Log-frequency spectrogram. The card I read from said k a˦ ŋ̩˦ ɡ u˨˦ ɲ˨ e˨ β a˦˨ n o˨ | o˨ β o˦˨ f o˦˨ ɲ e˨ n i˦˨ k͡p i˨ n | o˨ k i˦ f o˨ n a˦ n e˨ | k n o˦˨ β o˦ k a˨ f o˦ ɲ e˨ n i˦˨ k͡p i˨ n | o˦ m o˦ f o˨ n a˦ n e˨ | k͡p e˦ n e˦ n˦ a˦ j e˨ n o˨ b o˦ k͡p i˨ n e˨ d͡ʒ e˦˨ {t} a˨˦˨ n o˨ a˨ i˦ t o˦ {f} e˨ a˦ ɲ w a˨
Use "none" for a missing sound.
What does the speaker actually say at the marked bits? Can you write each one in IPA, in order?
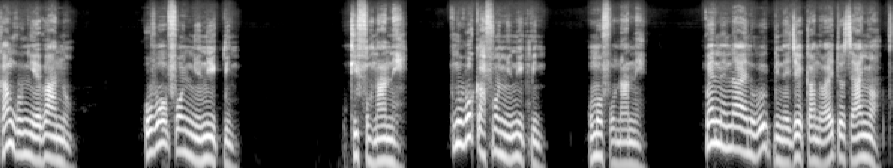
k, s

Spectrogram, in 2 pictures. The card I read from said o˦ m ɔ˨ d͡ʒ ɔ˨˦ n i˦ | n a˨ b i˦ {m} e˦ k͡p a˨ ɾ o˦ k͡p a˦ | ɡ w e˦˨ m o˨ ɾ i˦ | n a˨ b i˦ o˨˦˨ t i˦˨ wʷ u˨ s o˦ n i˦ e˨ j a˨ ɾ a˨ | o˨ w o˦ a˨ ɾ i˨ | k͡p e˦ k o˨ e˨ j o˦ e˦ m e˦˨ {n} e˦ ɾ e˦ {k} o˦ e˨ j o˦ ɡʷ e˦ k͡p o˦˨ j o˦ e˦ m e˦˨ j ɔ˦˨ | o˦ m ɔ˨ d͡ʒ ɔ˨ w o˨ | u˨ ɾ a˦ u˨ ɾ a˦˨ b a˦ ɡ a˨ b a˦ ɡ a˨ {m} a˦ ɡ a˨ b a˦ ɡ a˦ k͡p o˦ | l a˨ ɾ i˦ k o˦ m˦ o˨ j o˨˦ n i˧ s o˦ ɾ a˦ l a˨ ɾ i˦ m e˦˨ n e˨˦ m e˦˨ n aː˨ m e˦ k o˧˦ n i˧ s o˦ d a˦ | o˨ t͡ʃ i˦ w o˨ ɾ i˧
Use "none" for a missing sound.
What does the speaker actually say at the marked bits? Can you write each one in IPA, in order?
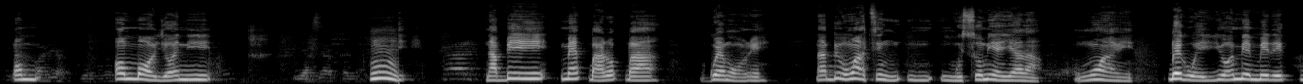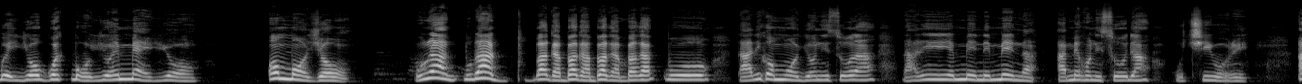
m, m, k͡p, b

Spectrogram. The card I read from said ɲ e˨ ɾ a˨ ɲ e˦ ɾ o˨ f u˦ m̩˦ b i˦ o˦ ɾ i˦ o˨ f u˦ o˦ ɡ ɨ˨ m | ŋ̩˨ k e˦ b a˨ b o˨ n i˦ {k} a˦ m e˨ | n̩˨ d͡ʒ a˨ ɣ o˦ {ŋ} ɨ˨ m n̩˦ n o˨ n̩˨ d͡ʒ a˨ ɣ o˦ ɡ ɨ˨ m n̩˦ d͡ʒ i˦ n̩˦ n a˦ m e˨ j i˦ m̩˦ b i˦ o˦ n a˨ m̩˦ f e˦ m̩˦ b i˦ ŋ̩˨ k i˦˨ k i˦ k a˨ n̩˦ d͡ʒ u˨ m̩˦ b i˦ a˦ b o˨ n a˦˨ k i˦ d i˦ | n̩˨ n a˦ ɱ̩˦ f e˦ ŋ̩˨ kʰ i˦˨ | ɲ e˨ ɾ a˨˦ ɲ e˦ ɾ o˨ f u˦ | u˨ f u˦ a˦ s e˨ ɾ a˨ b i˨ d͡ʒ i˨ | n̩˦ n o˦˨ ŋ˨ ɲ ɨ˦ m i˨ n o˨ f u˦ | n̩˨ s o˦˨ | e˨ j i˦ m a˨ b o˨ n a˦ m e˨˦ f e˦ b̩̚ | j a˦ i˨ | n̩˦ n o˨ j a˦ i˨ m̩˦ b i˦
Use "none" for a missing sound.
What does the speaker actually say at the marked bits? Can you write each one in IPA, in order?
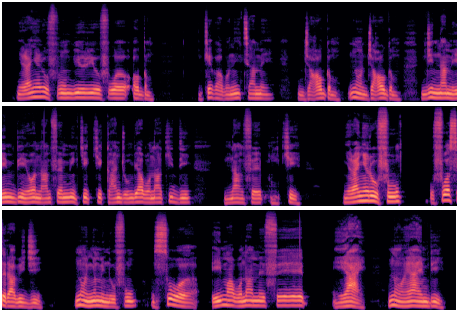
t, ɡ

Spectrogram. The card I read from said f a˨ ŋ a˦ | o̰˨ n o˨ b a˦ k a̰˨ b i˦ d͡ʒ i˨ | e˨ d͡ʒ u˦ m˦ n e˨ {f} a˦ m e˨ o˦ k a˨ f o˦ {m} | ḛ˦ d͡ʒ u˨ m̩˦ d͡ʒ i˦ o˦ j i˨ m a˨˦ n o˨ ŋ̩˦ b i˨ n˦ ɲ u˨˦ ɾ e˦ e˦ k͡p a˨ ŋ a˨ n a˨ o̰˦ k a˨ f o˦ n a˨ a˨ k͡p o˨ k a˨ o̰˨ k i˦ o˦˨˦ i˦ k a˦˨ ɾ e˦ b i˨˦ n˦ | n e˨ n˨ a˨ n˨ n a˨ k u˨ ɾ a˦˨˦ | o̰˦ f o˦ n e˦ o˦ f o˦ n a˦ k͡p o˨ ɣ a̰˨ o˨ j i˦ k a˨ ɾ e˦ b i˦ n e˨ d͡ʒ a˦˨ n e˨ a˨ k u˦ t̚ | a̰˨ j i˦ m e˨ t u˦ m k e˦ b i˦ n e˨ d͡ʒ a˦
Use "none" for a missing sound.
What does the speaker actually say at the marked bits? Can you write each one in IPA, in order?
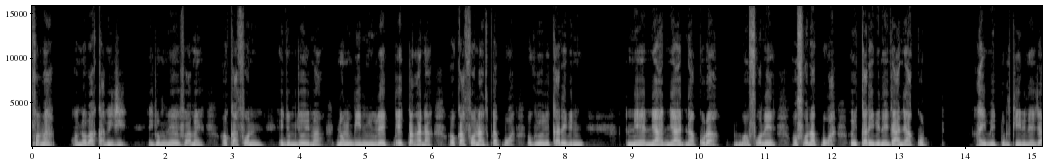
f, n

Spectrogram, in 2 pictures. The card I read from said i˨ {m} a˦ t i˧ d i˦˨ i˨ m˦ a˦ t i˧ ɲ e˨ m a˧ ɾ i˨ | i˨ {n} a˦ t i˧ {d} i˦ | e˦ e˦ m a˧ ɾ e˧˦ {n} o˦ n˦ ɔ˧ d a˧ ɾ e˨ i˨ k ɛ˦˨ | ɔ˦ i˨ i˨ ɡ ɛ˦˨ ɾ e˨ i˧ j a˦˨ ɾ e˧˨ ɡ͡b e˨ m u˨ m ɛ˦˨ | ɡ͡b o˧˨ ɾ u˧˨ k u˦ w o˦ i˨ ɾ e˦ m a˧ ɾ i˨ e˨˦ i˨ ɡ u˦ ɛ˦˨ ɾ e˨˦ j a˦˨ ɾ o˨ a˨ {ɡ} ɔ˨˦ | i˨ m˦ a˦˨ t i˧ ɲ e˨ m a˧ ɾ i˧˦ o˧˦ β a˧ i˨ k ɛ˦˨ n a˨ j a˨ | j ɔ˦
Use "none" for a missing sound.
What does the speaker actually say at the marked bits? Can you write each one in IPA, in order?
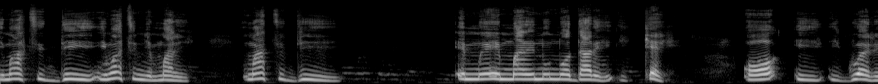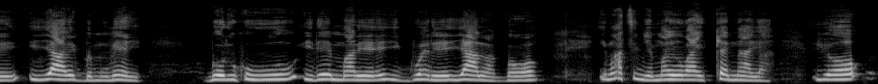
m, m, d, n, ɡ͡b

